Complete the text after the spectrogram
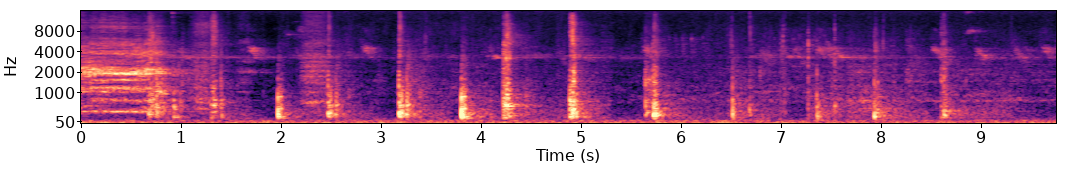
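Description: Footsteps tap across a hard floor at a steady pace.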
